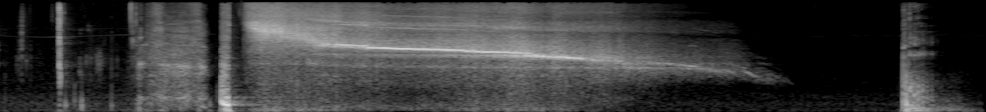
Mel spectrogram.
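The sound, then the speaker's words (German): A voice imitates a firework rocket: a few sharp mouth clicks for the lighting, then a long descending hissing whistle as it flies off, fading out, followed by a final short burst. “An der Explosion am Ende muss nur arbeiten, aber ich finde das Anzünden und Wegfliegen finde ich großartig.”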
